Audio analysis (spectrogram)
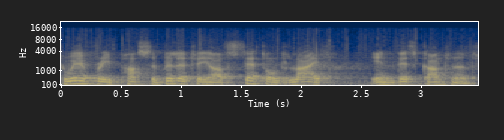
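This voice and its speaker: At a moderate tempo, a man talks, his pitch varying in an ordinary way. His is an unremarkable speaking voice. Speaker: statesman giving political speeches. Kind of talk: formal political oratory. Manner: measured, eloquent, rhetorical.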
